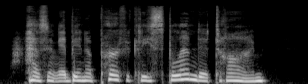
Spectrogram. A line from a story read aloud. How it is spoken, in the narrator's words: sighed Jane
